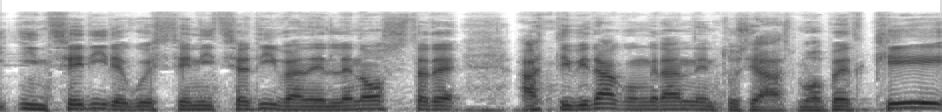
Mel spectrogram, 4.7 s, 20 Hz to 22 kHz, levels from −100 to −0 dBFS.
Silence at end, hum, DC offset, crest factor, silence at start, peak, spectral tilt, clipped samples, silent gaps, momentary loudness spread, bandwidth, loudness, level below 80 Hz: 0 s; none; under 0.1%; 18 dB; 0 s; -4 dBFS; -5.5 dB/octave; under 0.1%; none; 3 LU; 14 kHz; -22 LUFS; -50 dBFS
